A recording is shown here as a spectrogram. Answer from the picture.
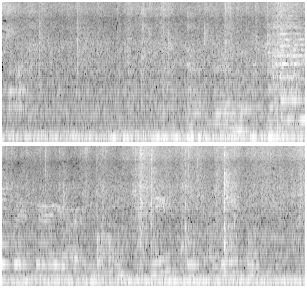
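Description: Cooked rice sizzling in hot oil in a wok, with a spatula scraping and knocking against the pan as it is stirred. A steady low hum runs underneath.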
